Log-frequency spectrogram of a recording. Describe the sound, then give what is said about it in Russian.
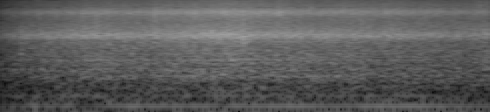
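A steady, rushing wind blows without pause, a broad hiss that swells in over the first moment and holds at an even, fairly loud level throughout, with no voices. “Давайте-ка посидим тихо-тихо, и мы услышим, как он поет.”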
